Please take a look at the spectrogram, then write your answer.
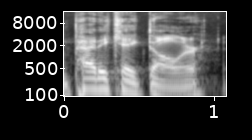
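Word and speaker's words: Patti Cake$: Patty Cake Dollar is how it would actually be pronounced in English.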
